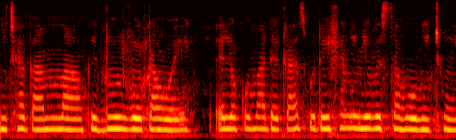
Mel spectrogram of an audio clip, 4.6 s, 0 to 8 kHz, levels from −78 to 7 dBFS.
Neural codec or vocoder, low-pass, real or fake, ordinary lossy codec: codec, 16 kHz, 4.8 kbps, FACodec; none; fake; none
